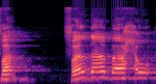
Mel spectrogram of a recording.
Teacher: ha dari tengah kerongkongan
